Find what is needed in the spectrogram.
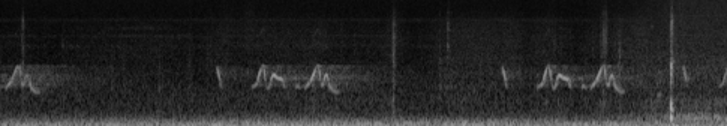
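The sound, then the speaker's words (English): A bird, heard while hunters sit waiting for wild pigs, repeats short rising-and-falling calls in quick clusters of two or three, getting closer, clear above a steady low rumble of background noise, with a few faint clicks scattered through. “I feel like this bird, as a soundtrack, is like a symbol of my anxiety. Look, it gets closer and closer.”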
